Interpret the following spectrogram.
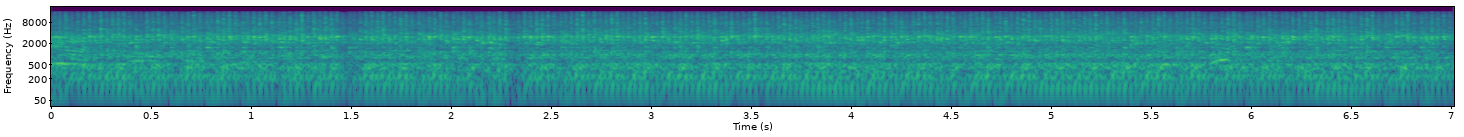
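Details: Old Chevy Apache barn find, first drive after sitting about 20 years: steady, even engine note holding firm as the truck pulls away under power, no knocks or slipping; runs healthy.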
